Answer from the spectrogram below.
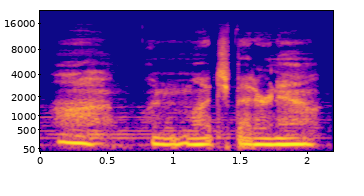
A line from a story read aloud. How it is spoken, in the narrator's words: Louise sighed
